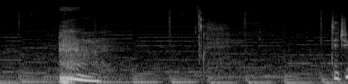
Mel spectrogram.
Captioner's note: clears throat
